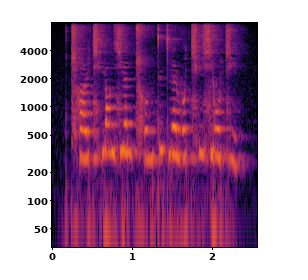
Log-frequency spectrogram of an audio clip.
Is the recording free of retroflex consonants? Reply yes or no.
no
